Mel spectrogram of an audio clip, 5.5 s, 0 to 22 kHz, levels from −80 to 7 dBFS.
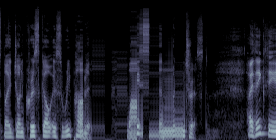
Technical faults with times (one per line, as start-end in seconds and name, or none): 1.50-3.69 robotic sound from repeated short buffers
